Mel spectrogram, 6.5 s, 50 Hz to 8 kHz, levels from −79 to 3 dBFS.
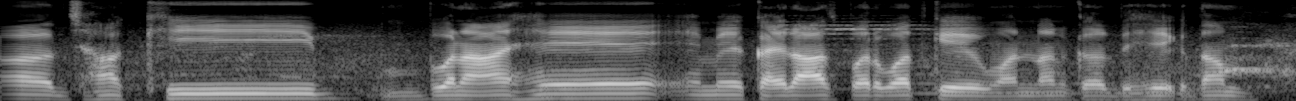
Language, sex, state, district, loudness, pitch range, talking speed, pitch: Chhattisgarhi, male, Chhattisgarh, Sukma, -19 LUFS, 115-140 Hz, 120 wpm, 120 Hz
